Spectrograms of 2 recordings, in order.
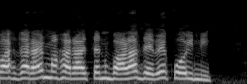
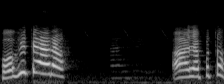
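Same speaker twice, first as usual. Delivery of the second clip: calling out; 5 semitones higher than usual. Acted. Mother calls daughter from inside.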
